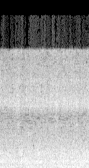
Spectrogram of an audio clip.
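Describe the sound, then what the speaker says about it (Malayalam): Heavy rain during a thunder and lightning storm, a brief, steady, close hiss of downpour with no distinct thunderclap. "നല്ല ഇടിയും മിന്നലും മഴയും"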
